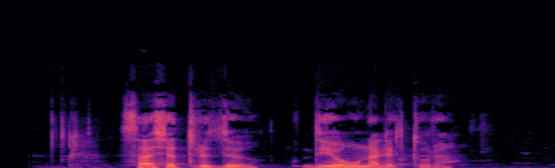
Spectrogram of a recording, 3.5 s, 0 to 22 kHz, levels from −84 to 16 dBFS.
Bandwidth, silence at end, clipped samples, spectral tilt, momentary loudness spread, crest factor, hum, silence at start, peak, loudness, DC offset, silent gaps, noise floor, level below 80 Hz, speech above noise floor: 10 kHz; 0.65 s; under 0.1%; -4 dB/octave; 20 LU; 20 dB; none; 0.35 s; -2 dBFS; -19 LUFS; under 0.1%; none; -61 dBFS; -58 dBFS; 42 dB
